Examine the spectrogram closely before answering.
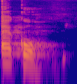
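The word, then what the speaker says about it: echo: अब इसे बोलते हैं एको, सही प्रोनाउंसिएशन है इसकी एको, कई बार हम इको भी कहते हैं, कोई बात नहीं उससे।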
